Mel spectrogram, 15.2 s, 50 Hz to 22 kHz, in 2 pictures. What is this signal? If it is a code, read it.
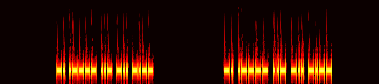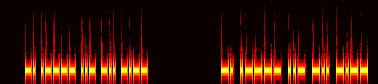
Morse code, heard as a keyed tone, about 32 wpm, 700 Hz. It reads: N1UDY N1UDY N1UDY N1UDY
